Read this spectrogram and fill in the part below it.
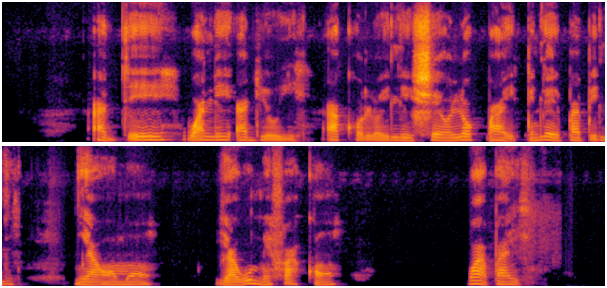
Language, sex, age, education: Yoruba, female, 30-45, tertiary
